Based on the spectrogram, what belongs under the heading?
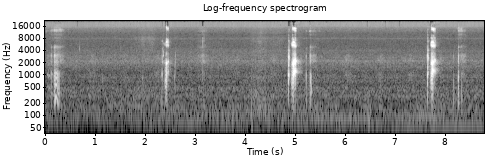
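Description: Short sharp hiccup sounds repeat every two to three seconds, about 22 a minute, in a quiet room; ordinary hiccups.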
